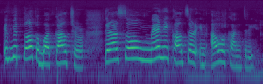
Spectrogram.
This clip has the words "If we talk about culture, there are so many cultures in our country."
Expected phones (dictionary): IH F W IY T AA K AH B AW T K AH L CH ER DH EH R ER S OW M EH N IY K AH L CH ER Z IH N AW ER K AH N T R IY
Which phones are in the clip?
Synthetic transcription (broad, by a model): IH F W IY T AA K AH B AW T K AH L CH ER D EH R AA S OW M EH N IY K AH L CH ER IH N AW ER K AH N T R IY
